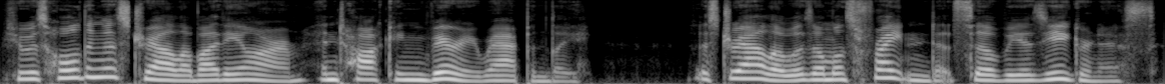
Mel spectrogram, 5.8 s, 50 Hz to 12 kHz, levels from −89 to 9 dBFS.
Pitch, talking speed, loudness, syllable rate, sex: 230 Hz, 185 wpm, -16 LUFS, 6.4 syllables/s, female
